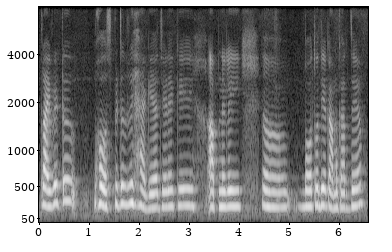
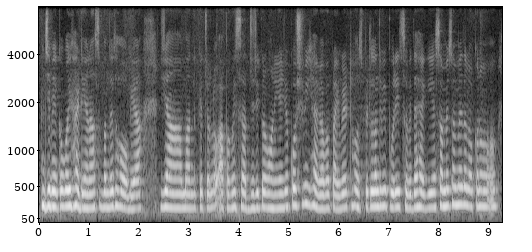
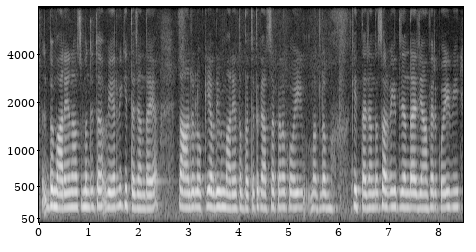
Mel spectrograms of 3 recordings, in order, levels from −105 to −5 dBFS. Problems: background sounds at intervals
